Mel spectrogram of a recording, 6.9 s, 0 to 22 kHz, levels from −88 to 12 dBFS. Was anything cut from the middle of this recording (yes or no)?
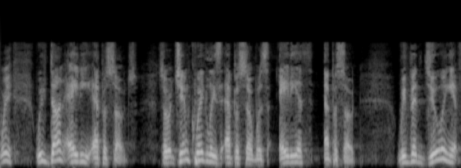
no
